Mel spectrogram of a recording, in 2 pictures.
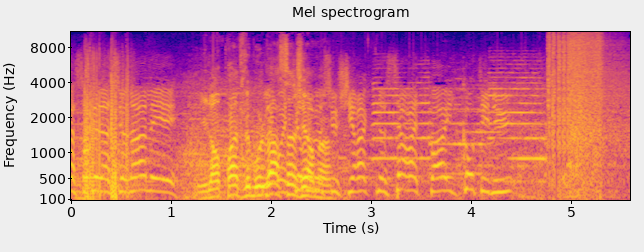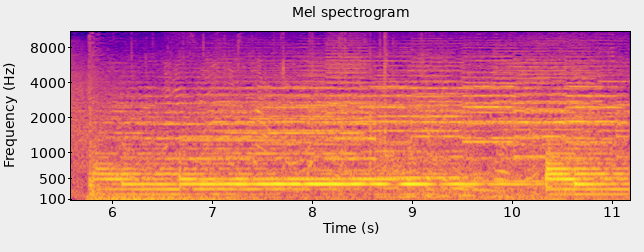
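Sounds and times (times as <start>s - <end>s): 
speech: 0.0s - 4.8s
sirens of a presidential motorcade speeding through Paris streets: 5.8s - 11.1s.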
